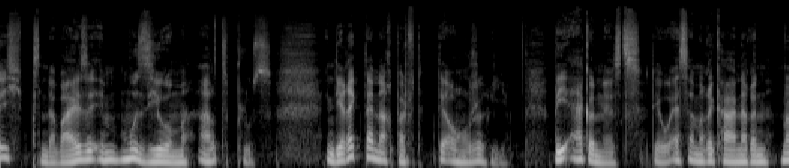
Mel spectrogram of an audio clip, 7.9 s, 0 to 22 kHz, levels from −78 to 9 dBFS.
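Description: Brief glitches where the speech jumps ahead occur at 0.33–0.35 s, 4.05–4.07 s and 6.18–6.22 s, likely a broken MP3 bit reservoir after frames of 24 ms were cut out.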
